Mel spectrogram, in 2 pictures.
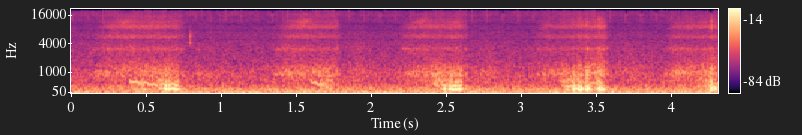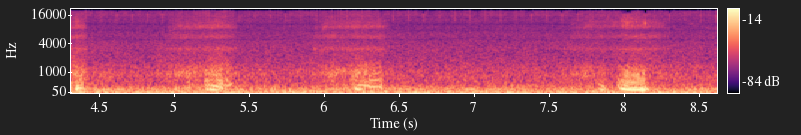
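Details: Former rescue dog Sara, a Toy Poodle, sleeps and snores like an old man: wheezy, rasping snorts repeat about every second with slightly irregular gaps, over a low indoor hum.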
